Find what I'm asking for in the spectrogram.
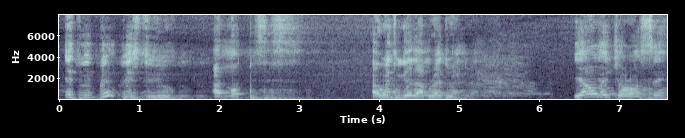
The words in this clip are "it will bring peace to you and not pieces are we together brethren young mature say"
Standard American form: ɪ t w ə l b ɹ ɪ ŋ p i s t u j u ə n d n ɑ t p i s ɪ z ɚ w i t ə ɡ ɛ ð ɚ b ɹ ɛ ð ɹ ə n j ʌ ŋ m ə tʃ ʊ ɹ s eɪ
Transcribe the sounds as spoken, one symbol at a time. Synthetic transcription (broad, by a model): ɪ t w ə l b ɹ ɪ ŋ p i s t u j u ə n n ɑ t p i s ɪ s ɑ w i t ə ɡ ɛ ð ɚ b ɹ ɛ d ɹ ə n j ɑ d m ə tʃ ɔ ɹ s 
